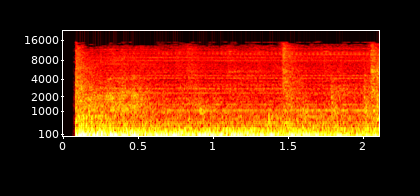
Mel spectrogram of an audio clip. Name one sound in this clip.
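A metal roller shutter rattles as it rolls up.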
